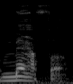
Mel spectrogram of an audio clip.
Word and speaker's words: MAFGA: Maga it's time for mafa the g is silent make American families great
